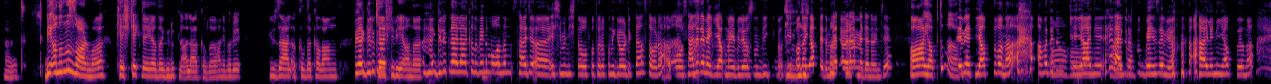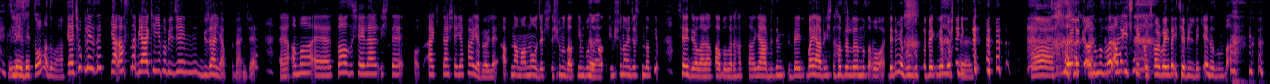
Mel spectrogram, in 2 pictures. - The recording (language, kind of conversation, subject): Turkish, podcast, Ailenizin geleneksel yemeğini anlatır mısın?
- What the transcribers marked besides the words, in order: static; tapping; other background noise; distorted speech; chuckle; chuckle; chuckle; chuckle; chuckle; chuckle; chuckle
